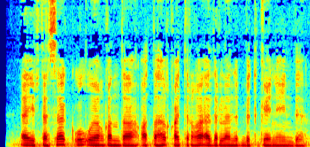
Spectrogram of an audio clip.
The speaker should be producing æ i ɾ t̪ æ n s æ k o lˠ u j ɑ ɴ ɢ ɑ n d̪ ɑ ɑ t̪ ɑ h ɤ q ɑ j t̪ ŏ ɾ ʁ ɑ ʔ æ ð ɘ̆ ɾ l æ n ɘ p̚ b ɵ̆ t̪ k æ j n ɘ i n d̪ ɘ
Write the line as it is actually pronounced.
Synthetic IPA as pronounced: æ i ɾ t̪ æ n s æ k u lˠ u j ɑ ɴ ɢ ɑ n d̪ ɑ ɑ t̪ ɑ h ɤ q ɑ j t̪ ɤ̆ ɾ ʁ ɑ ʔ æ ð ɘ̆ ɾ l æ n ɘ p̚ b ɵ̆ t̪ k æ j n ɘ i n d̪ ɘ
